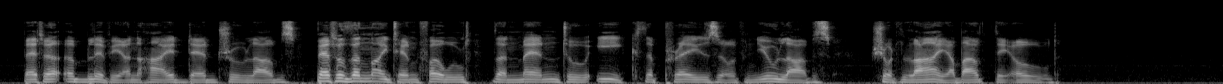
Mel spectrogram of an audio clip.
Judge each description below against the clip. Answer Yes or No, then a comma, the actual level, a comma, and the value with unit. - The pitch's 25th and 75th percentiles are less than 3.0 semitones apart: Yes, narrow, 2.5 semitones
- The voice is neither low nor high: No, low, 105 Hz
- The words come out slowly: Yes, slow, 120 wpm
